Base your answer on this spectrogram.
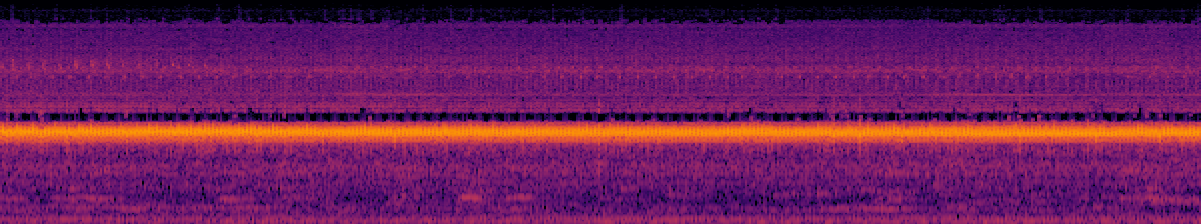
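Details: Mole cricket lure sound for trapping: a long, uninterrupted trill at a fixed buzzy pitch, steady in loudness, with faint low background noise underneath.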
